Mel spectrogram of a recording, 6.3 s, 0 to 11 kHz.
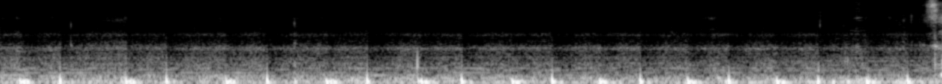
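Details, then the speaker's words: Heartbeat ASMR recorded on a sensitive 3Dio binaural microphone during a live stream; soft regular thumping heartbeat, about 100 a minute, under steady room hiss; normal heartbeat. "I just heard my tea go into my stomach cuz I had heart beats up when I was I heard it go. Note to self, don't drink things when you're doing heartbeat ASMR."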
